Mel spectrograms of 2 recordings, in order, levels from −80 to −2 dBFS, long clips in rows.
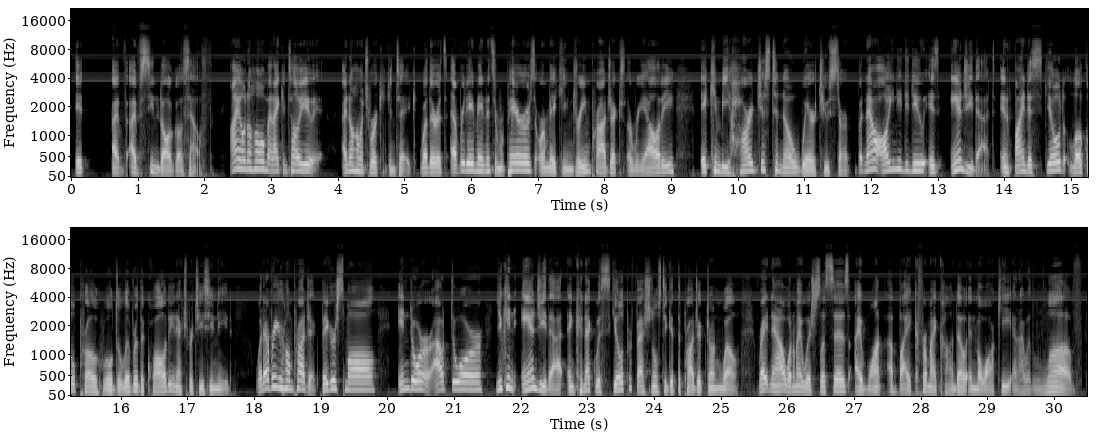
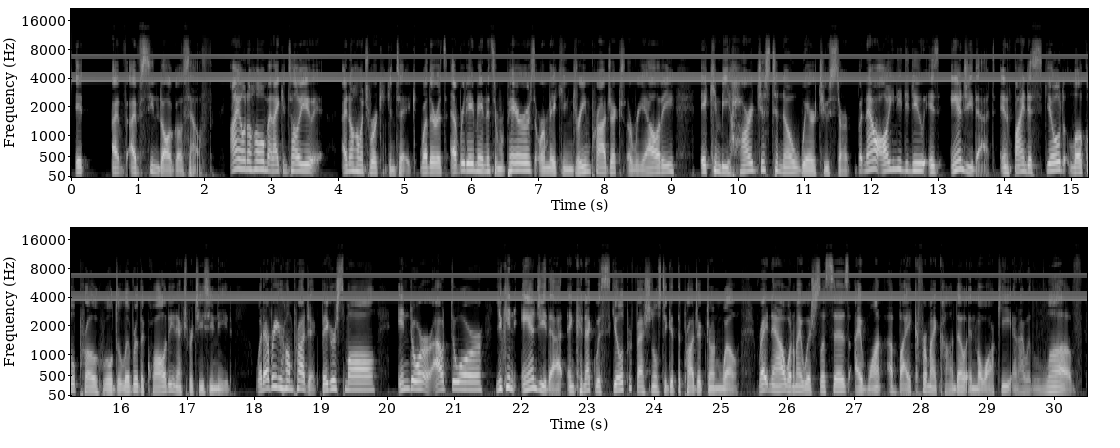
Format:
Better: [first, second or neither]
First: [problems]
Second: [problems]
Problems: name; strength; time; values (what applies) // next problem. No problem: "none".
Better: first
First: high-pitched whine; faint; throughout; 4 kHz, 30 dB below the speech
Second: high-pitched whine; loud; throughout; 4 kHz, 9 dB below the speech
